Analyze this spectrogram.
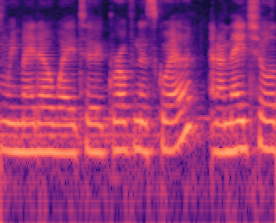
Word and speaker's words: Grosvenor: after Selfridges we made our way to Grosvenor Square and I made sure that I looked up how to say that because I thought it was pronounced grow spinner or gross wiener or something square because it's felt like it's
